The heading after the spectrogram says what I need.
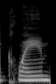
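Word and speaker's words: CLAEM: c-l-a-e-m I think so we're just gonna say claim that's the pronunciation that I've been seeing and going with and it's like the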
